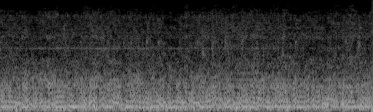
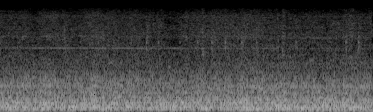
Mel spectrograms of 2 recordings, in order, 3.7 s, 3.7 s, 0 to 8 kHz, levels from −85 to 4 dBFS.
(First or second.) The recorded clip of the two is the second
